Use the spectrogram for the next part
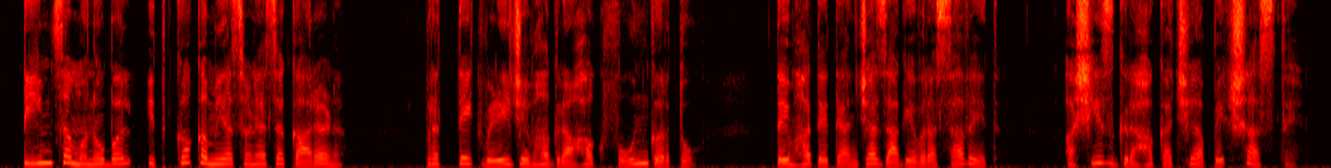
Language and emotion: Marathi, sad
